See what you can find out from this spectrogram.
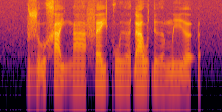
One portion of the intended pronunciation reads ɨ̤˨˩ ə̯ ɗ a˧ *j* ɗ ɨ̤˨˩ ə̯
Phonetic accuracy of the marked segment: incorrect: w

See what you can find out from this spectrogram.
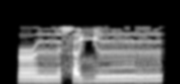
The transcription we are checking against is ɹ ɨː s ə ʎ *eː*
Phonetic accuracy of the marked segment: incorrect: ɨː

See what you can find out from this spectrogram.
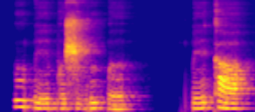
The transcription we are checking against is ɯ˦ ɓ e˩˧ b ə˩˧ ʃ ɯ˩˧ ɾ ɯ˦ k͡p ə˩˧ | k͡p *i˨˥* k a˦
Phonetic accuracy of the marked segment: incorrect: e˨˥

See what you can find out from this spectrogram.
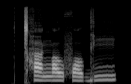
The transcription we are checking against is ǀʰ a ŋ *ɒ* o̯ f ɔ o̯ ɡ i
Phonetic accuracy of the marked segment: correct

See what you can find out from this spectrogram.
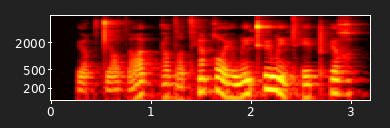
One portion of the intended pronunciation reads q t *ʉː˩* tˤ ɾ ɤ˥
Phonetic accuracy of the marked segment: correct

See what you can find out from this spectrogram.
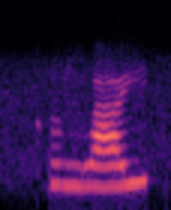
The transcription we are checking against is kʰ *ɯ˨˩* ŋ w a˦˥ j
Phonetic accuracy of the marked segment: incorrect: ɯ˧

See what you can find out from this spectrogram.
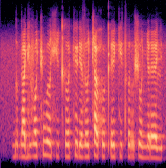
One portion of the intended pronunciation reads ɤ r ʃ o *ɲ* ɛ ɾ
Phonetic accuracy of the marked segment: correct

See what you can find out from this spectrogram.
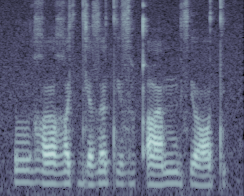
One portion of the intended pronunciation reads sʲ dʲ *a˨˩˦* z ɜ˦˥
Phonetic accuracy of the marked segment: correct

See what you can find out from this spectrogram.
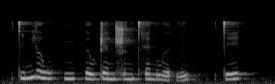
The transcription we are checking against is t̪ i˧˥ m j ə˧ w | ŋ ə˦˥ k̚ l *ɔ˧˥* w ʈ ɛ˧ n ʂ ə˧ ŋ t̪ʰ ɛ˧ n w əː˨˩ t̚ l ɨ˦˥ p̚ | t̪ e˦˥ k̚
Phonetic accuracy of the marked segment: incorrect: ə˧˥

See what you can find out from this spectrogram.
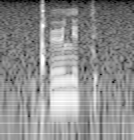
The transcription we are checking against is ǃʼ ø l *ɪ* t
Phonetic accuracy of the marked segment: correct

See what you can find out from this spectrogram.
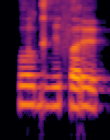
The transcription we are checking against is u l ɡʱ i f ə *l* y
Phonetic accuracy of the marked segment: incorrect: ɾ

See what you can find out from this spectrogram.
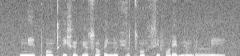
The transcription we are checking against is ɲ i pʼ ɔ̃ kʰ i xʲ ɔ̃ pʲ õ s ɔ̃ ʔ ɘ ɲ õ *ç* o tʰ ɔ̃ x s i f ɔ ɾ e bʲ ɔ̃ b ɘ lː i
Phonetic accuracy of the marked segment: correct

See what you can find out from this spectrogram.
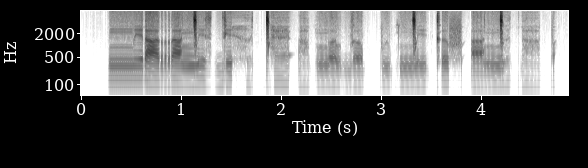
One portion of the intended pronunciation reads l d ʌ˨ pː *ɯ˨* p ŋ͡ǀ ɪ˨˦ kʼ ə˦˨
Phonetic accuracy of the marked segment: correct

